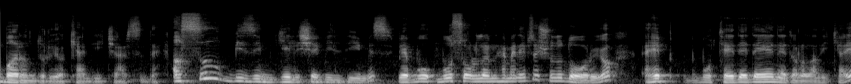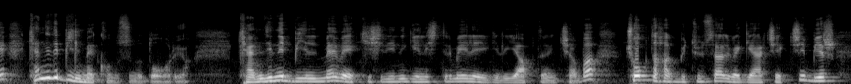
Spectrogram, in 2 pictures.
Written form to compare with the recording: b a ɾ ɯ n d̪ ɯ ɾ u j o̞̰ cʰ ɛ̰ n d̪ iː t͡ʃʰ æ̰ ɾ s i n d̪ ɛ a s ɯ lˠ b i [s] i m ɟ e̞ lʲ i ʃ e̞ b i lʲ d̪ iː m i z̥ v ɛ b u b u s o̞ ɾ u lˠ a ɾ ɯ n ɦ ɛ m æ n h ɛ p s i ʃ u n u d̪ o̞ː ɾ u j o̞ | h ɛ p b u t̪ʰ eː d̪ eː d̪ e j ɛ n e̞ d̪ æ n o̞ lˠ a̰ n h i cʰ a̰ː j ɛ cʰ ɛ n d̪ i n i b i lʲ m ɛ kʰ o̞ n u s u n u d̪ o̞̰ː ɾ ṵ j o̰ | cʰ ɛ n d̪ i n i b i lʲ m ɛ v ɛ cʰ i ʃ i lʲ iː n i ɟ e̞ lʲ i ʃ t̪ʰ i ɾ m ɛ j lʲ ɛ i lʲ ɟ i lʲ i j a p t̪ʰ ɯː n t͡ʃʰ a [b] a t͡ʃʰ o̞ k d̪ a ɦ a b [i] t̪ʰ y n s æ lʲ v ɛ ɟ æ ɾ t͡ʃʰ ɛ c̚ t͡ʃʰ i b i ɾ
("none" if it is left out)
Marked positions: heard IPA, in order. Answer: z, b, y

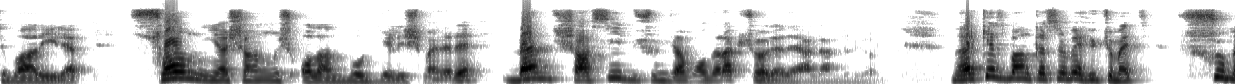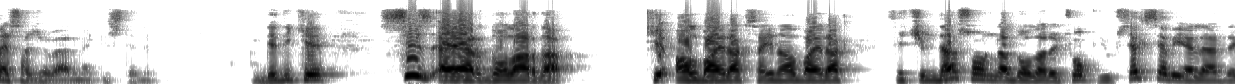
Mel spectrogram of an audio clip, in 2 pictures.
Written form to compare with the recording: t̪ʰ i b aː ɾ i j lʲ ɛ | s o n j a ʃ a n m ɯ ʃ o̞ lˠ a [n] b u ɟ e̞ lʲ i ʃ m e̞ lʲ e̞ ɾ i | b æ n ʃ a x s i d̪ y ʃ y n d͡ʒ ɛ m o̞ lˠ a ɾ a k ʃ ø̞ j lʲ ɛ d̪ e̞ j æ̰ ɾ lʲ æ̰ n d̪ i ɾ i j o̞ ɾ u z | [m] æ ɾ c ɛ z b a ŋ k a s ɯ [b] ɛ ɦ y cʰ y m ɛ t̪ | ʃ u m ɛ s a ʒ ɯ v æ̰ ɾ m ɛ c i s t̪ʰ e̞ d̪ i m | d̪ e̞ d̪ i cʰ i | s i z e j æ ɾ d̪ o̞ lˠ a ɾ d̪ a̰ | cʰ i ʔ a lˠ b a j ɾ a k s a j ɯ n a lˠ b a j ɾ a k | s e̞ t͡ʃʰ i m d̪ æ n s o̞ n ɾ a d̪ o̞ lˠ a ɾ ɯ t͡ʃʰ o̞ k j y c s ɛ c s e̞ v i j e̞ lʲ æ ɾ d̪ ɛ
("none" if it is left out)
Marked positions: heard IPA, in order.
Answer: n, m, v

